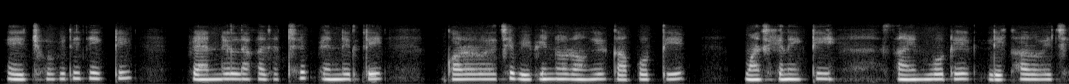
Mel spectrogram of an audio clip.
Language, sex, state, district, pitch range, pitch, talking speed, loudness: Bengali, female, West Bengal, Dakshin Dinajpur, 235-250 Hz, 240 Hz, 110 wpm, -15 LUFS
